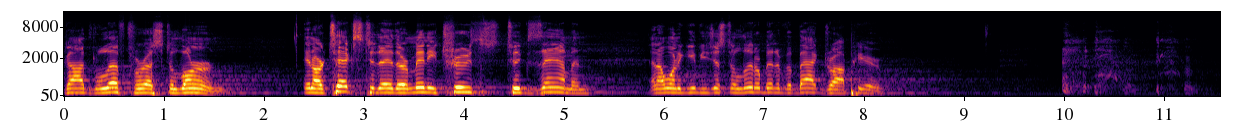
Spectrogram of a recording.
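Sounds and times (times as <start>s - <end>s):
speech: 0.0s - 1.7s, 2.4s - 8.3s
person coughing: 10.0s - 11.5s.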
